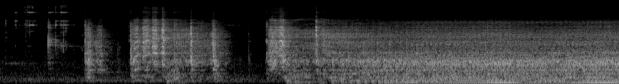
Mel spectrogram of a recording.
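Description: A motorcycle engine is held at high RPM after a few clinks and rustles, then settles into a steady, buzzing drone that continues to the end, fairly close and alone with no talk.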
